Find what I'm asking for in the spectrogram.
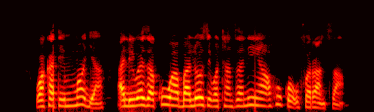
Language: Swahili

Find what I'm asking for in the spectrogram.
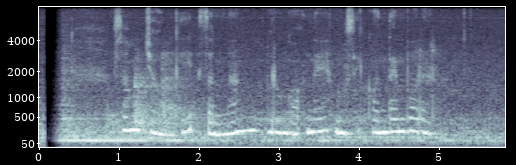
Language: Javanese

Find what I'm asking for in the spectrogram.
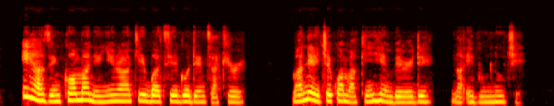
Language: Igbo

